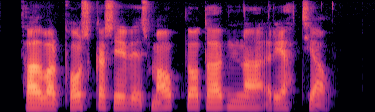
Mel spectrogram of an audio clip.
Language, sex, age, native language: Icelandic, male, 30-39, Icelandic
